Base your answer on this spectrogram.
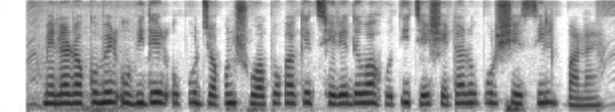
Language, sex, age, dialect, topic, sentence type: Bengali, female, 25-30, Western, agriculture, statement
